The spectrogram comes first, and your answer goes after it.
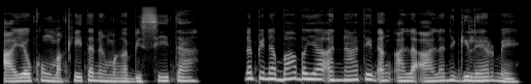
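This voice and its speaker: A woman voicing an imperious, cruel elderly rich matriarch in an audio drama, measured, commanding and menacing. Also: fairly low pitch, expressive, a little mellow, no room sound, studio quality, lightly acted. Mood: commanding, threatening.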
